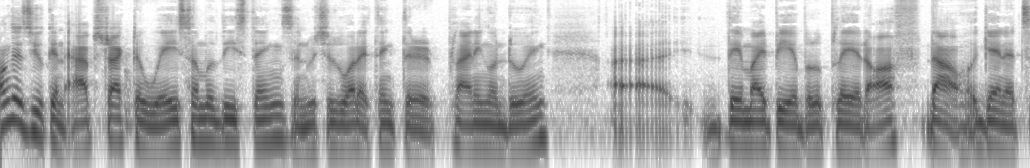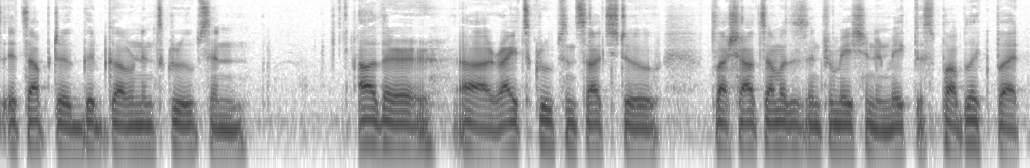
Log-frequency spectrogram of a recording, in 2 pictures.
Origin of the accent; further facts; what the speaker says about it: Qatar; I grew up in Qatar. My dad worked in Qatar for 37 years. It was an interesting little country.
